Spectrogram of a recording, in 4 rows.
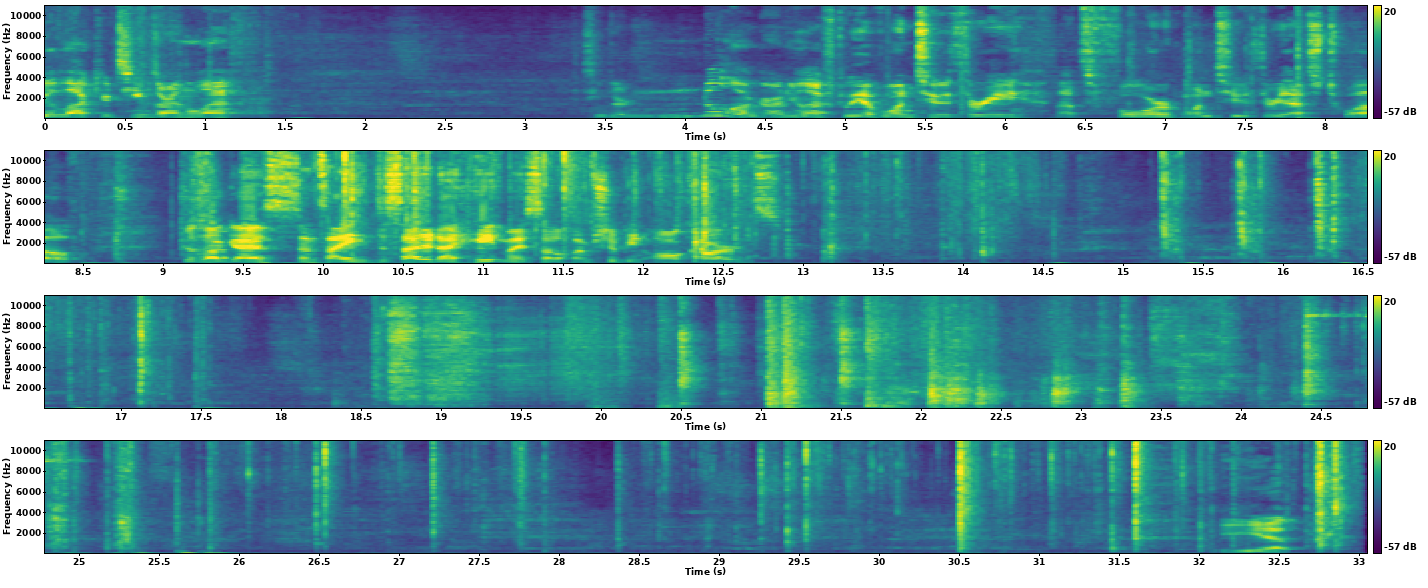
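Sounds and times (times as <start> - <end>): cardboard scraping: 9.1 - 14.6.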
